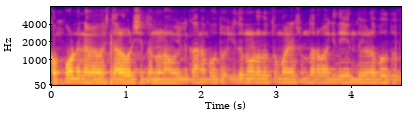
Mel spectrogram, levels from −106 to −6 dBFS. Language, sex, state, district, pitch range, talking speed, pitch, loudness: Kannada, male, Karnataka, Koppal, 125-130 Hz, 190 wpm, 130 Hz, -20 LUFS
